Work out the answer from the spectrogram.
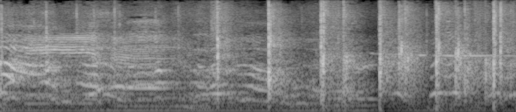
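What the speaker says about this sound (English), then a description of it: "Big round of applause." At a live podcast recording, scattered hand claps from the audience grow from a few sharp individual claps into a loose patter, with voices speaking and chatter underneath.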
